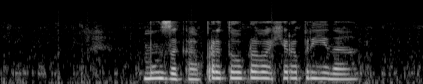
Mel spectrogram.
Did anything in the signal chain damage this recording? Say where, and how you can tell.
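Yes. The damage comes from overdone noise removal at the call-processing stage, and it runs through the whole speech clip. Between phrases the background drops to near silence, yet small twinkling specks remain. Here the suppressor was set too hard. It pushed individual frequency bands far down whenever they sat close to its noise estimate. The quieter parts of the speech fell below that line and were removed along with the noise.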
